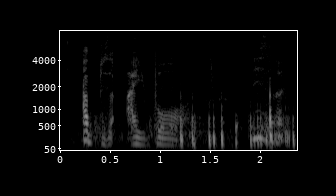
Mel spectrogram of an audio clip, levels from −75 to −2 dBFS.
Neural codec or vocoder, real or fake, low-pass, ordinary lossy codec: none; real; 7.2 kHz; none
